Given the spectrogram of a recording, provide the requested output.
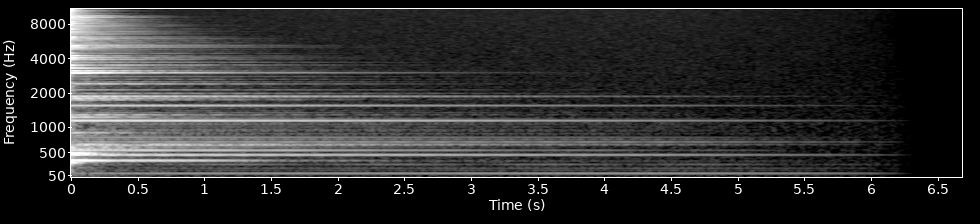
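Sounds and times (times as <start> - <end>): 
ride cymbal bell: 0.0 - 1.2.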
